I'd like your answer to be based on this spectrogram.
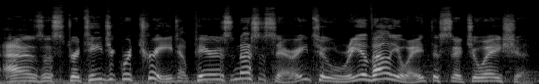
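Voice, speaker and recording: A militarist future's propaganda newsman for a game. He is formal, dramatic and very animated, in a fairly high voice, with a distant broadcast sound and music behind him. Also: a little slow. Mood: grave bulletin. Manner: grandiose, formal, dramatic announcing. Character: bombastic, patriotic male propaganda newscaster of a militarist future. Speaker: propaganda newsreel announcer. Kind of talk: satirical wartime propaganda news broadcast narration.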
